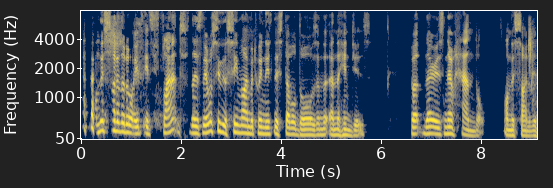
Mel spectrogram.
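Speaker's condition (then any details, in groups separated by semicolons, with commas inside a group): No condition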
